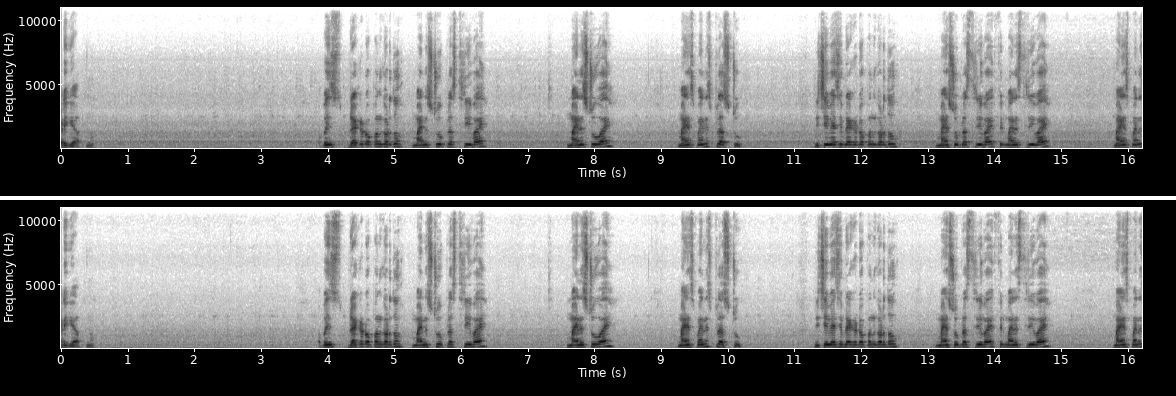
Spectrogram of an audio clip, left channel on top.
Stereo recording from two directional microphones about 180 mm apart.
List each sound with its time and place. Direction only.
0.0 s speech: 30° right (ahead or behind)
3.9 s speech: 40° right (ahead or behind)
7.6 s speech: 35° right (ahead or behind)
11.3 s speech: 40° right (ahead or behind)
